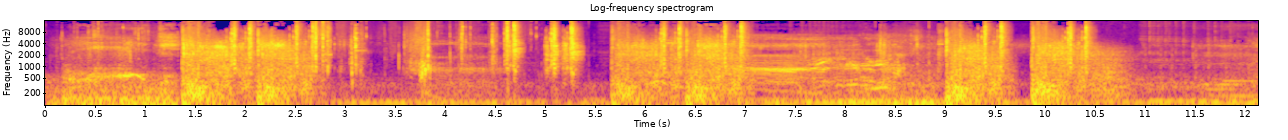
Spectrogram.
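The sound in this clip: Hunting rifle shots in a video game: many sharp cracks fire in irregular bursts over a steady game background hum, while a voice talks at times.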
